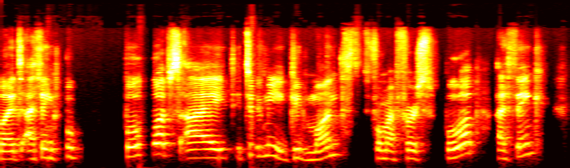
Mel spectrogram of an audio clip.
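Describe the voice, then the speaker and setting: This man has a Dutch accent and lively intonation. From Netherlands. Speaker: calisthenics YouTuber. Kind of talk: podcast interview. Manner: hesitant, many fillers.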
